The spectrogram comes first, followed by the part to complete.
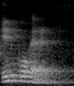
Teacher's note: Similarly, this feature changing rule changes alveolar to velar. So the N is pronounced as a velar nasal before morphemes that begin with the velar consonants K or G in words like incoherent.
